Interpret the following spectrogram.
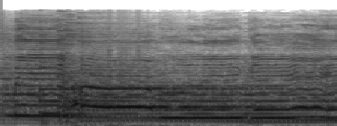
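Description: Male R&B vocals sung live over band accompaniment, ending on a held note with vibrato.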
